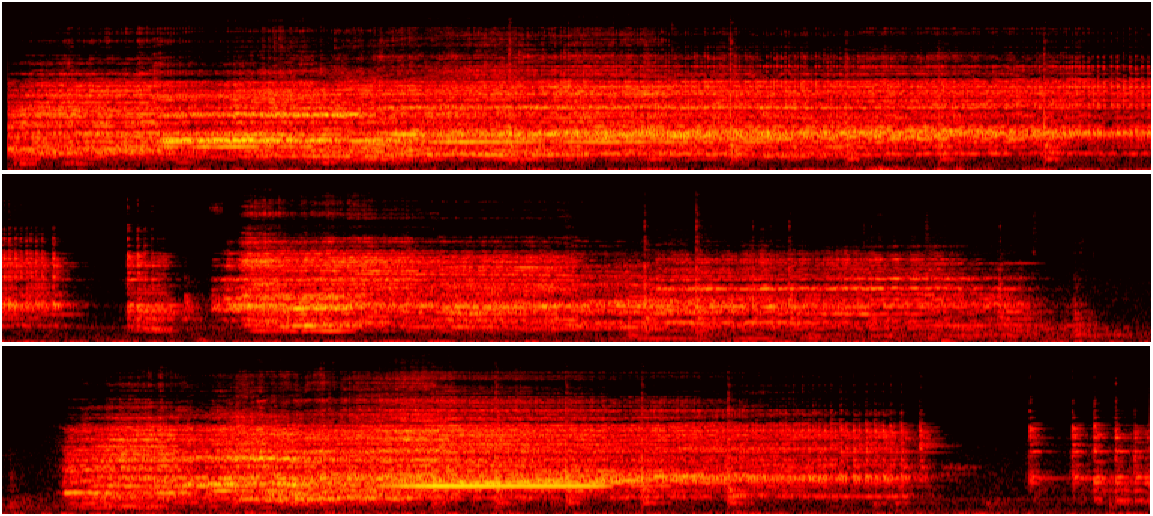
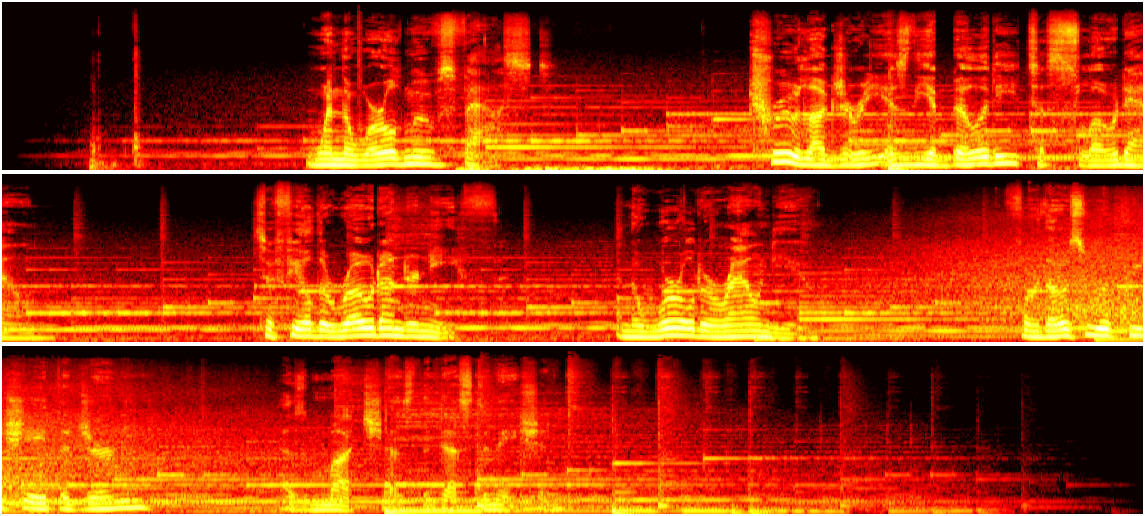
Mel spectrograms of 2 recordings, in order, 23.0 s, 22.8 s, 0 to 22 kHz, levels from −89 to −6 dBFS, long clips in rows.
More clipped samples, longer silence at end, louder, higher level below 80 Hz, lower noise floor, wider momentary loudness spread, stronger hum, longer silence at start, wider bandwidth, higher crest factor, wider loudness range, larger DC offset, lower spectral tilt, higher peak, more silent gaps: neither; second, 0 s vs 1.05 s; second, -38 LUFS vs -18 LUFS; second, -74 dBFS vs -36 dBFS; about the same, -67 dBFS vs -67 dBFS; second, 15 LU vs 18 LU; neither; second, 0.05 s vs 0.6 s; about the same, 16 kHz vs 16.5 kHz; about the same, 18 dB vs 16 dB; about the same, 10 LU vs 9 LU; neither; second, -1.5 dB/octave vs -6 dB/octave; second, -22 dBFS vs -2 dBFS; neither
